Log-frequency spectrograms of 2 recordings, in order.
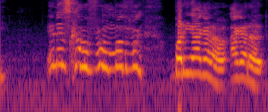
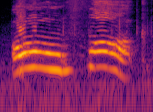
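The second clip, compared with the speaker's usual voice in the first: excited swear; 8 semitones higher, 7 dB louder than usual. Real, not acted. Nostalgia hits on seeing console.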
